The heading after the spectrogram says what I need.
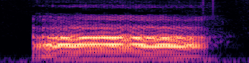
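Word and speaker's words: אבא: Now, why is it also Abba? It has an Aleph at the end, but Aleph is a silent letter, and there's no vowels that I attributed to this letter, so it's really silent. It would be the same. This Abba sounds the same as this Abba.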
